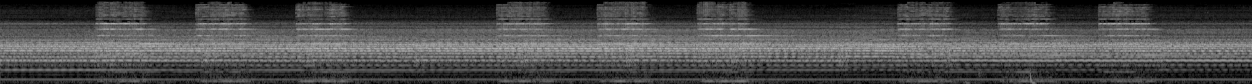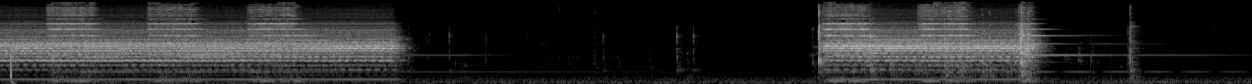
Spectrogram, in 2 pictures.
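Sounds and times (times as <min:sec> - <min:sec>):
fire alarm horn buzzing: 0:00.0 - 0:16.7, 0:20.7 - 0:23.0.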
